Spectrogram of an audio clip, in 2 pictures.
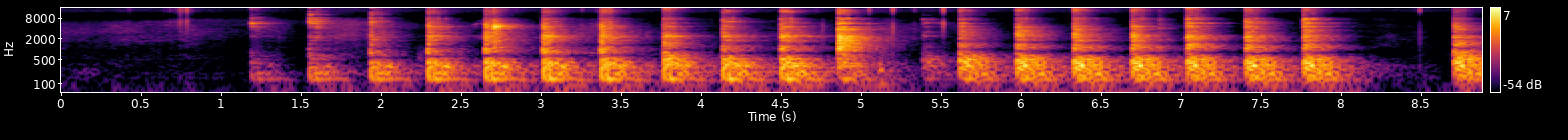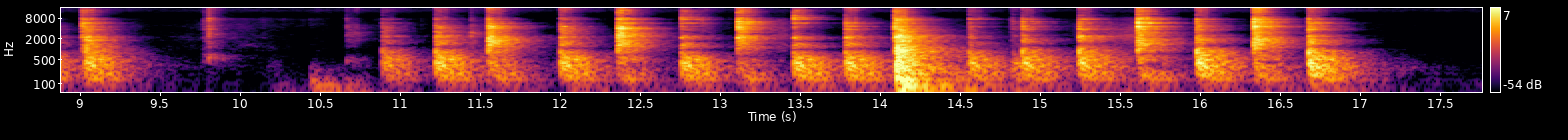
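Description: Hammer blows struck in quick succession, about three a second, in two long runs with a short break about halfway; one blow in the second run is the loudest.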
